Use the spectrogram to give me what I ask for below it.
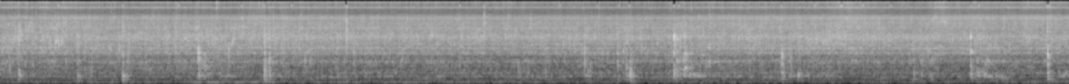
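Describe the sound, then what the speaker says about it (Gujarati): Desi chicken curry sizzles and spits in hot oil in a pan while being stirred, a steady frying hiss with occasional scraping clicks throughout. "અને હવે આપણે ઘડીક હલાવી લઈશું."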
